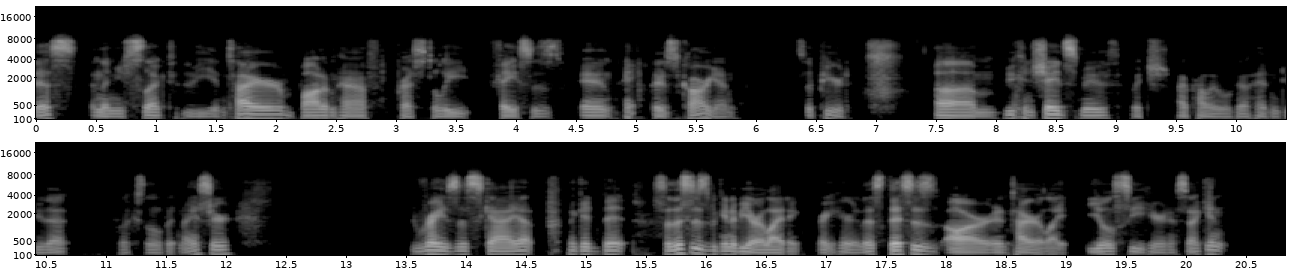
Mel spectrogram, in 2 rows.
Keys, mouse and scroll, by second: 0.0 click, 0.4-1.7 drag, 2.8 Delete, 4.9 Tab, 5.3-5.8 middle drag, 5.9 scroll up 1, 6.5-6.9 middle drag, 6.5 scroll up 1, 6.9-8.4 scroll down 3, 7.6-8.4 right drag, 9.1 right click, 10.1-10.8 middle drag, 10.9-11.5 scroll up 3, 11.4-11.9 middle drag, 12.5 scroll down 3, 12.8 middle click, 14.1-15.6 drag, 15.9 s, 16.5 click, 17.0 scroll down 2, 17.2 middle drag, 17.9 middle click, 18.7 middle drag, 19.1 scroll up 2.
